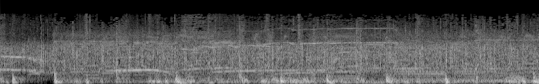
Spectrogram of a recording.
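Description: An audience on the show La Resistencia applauds a guest steadily for about five seconds, a dense wash of clapping at even loudness, with a few scattered cheers and high whistles rising over it.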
